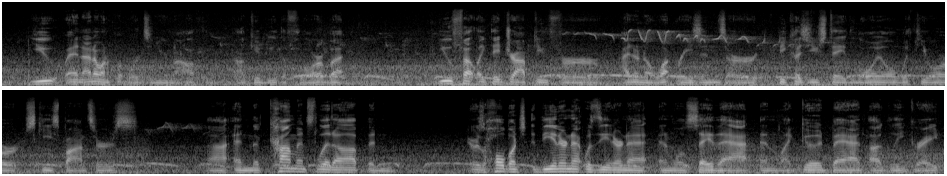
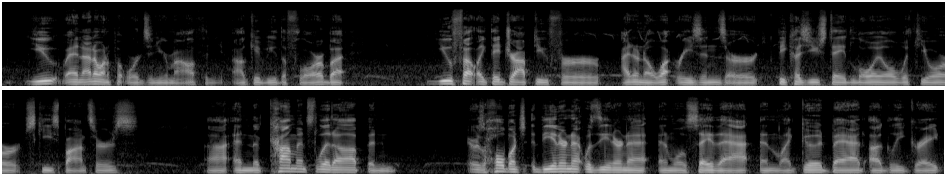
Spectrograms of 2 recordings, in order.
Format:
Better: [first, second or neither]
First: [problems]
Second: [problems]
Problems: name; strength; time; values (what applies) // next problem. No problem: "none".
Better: second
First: animal sounds; loud; throughout; 7 dB below the speech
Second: animal sounds; faint; throughout; 30 dB below the speech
